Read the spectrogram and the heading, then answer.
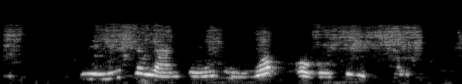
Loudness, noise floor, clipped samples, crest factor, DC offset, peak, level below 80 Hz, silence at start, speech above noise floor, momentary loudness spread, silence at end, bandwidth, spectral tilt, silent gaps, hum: -19 LUFS; -70 dBFS; under 0.1%; 18 dB; under 0.1%; -2 dBFS; -62 dBFS; 0.05 s; 51 dB; 15 LU; 0.4 s; 7 kHz; -3.5 dB/octave; none; none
